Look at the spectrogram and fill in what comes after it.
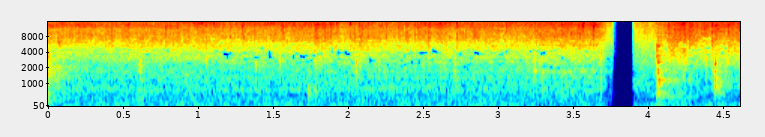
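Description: Sliced shallots sizzling steadily in hot oil in a nonstick frying pan, being sautéed. The sound cuts out for a moment near the end, then a spatula clicks against the pan a few times as the shallots are stirred.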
